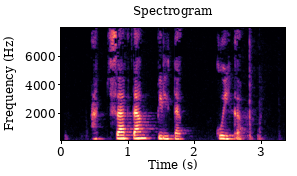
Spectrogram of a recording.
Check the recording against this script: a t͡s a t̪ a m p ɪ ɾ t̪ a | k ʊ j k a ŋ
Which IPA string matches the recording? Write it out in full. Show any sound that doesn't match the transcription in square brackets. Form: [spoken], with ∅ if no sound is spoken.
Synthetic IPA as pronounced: a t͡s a t̪ a m p ɪ [l] t̪ a | k ʊ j k a ŋ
